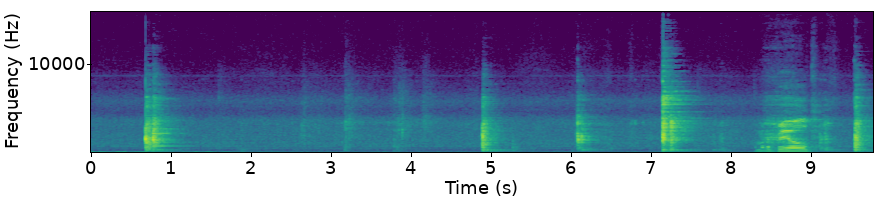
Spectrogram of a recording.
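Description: Five sharp metal clanks of small steel pieces being knocked and set down on a steel frame, each ringing briefly, the loudest about a second in and about seven seconds in.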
